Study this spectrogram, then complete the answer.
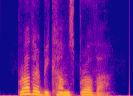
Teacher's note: the voiced th may be voiced as a v sound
